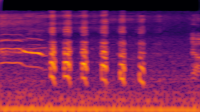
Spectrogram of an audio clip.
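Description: A man laughing: a rising-then-falling whoop, then a quick run of about six 'ha's. Under it runs the steady low drone of the Ford Focus ST driving, heard inside the cabin.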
